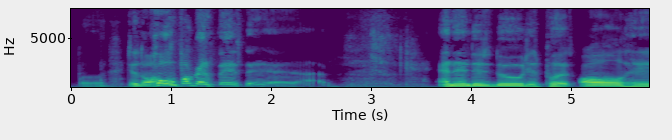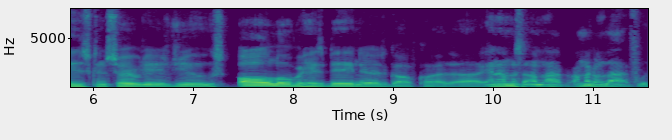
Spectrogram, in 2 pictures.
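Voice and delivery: normal talking voice

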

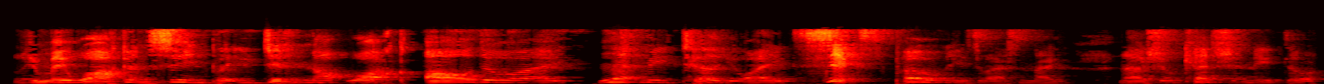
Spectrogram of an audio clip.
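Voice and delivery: a great dragon toying with a thief; dragon Smaug. Acted. Smaug warns Bilbo.

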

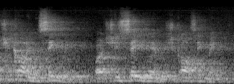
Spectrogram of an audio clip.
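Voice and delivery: ordinary talk

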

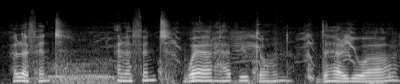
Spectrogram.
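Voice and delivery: high-pitched calling voice; playful calling out. Pretend. Player searching for his elephant, playful high calling. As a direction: call high for a lost pet.

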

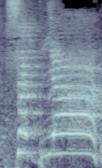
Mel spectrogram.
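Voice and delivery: high delighted exclamation; a woman cheering enthusiastically; mock ecstatic cry; loud approving lady. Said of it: "elle le disait très fort".

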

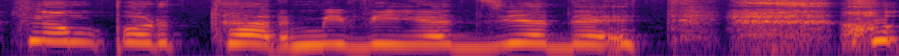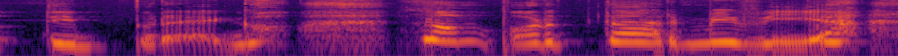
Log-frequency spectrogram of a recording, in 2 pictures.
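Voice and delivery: put-on high little girl, begging tearfully; high, whimpering child's plea; tearful pleading. A narrator's reading. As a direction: plead as if about to cry. Child begs not to be taken.

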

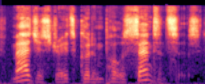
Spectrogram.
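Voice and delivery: usual speaking voice

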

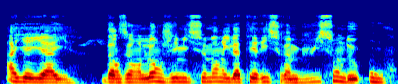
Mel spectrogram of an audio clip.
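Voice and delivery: lively storybook read-aloud; story narration. A narrator's reading. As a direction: tell it like a bedtime tale to children. Reads story to class.

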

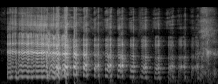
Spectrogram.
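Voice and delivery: long forced laugh, swelling then fading; bad fake laugh. Monk flipping the table on show night, awful fake laugh. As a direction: imitate a terrible actor's laugh. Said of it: "It's so bad".

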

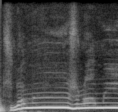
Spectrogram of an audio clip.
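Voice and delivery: high, mock cry of alarm; imitated crowd shouting. Survivor imitating people yelling tsunami, high mock shout. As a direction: imitate people calling out a warning, pitch climbing. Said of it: "Teriak-teriak kan orang kan".

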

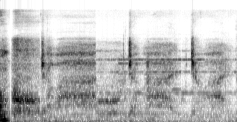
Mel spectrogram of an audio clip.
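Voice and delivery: tense whisper. Real, not acted. Gamer to himself after a close call, tense whisper. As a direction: whisper it over and over between pauses.

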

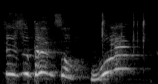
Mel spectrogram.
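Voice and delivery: very high, puzzled silly voice; cartoonish high what; mock confusion. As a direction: play dumb for the children. Feigned confusion during pen trick.

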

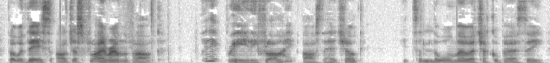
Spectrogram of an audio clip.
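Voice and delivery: lively read-aloud storytelling voice; story narration. A narrator's reading. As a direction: read it like a picture book to children.

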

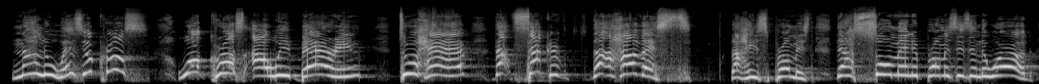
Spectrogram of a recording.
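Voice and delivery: loud, high preaching at full force; fiery preaching. Acted. Preacher crying out to the church about their cross. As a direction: cry it out to the congregation.

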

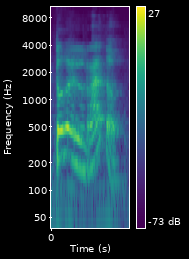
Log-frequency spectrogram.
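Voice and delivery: high, animated disbelief; exasperated amazement. Real, not acted. Exasperated at nonstop chapter events.

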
